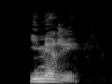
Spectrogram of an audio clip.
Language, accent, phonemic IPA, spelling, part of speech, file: French, France, /i.mɛʁ.ʒe/, immergé, verb / adjective, LL-Q150 (fra)-immergé.wav
- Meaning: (verb) past participle of immerger; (adjective) immersed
